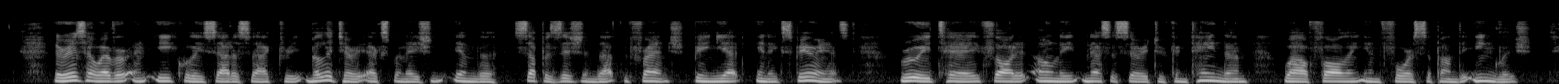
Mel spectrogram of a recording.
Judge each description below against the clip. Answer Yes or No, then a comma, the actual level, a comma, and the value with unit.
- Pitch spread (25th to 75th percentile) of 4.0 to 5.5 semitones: No, average, 2.8 semitones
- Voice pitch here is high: No, low, 135 Hz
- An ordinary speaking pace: No, slow, 125 wpm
